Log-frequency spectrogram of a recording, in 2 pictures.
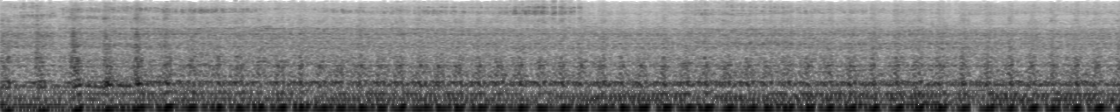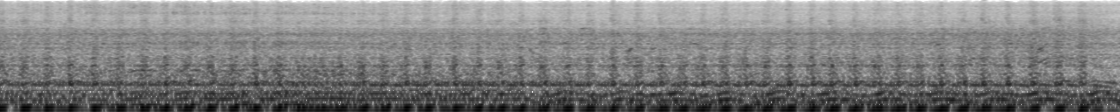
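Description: International Harvester super stock diesel pulling tractor engine idling steadily and loud, with a fast deep pulse.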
